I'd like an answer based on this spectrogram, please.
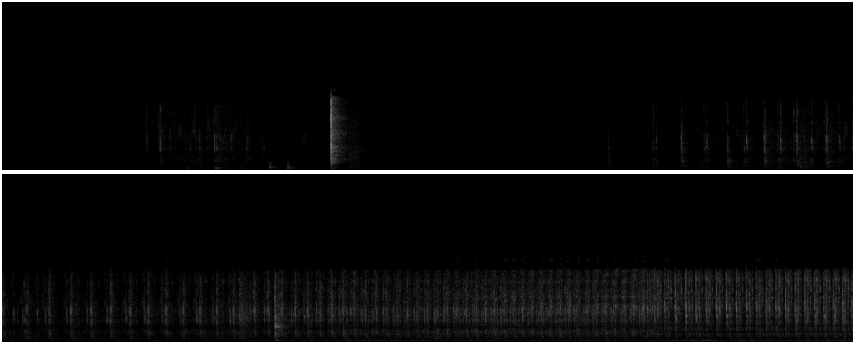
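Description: Homemade solenoid engine with a wooden flywheel starting up. The solenoid snaps its iron plunger in on each stroke as cam-operated wire contacts switch it, and the clicks come faster and faster as the flywheel gains speed, until they blur into a steady rapid clatter. Before it starts, a few knocks and one sharp click.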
